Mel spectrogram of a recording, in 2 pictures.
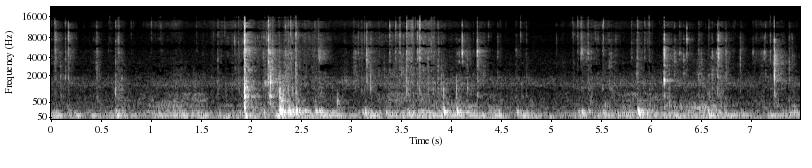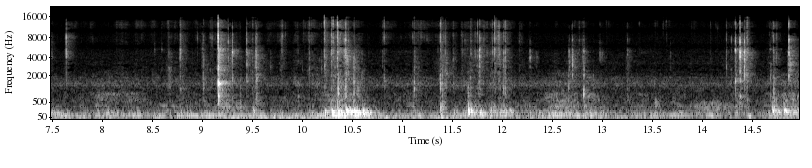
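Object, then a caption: Soap bar cut with a blade. A solid white rectangular soap bar with scored grid lines is held in the hand while a utility knife blade cuts and flakes off small cubes. Sharp, brief clicks and crisp scraping ticks come in irregular bursts over a low, steady hum, with a few louder snaps standing out.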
